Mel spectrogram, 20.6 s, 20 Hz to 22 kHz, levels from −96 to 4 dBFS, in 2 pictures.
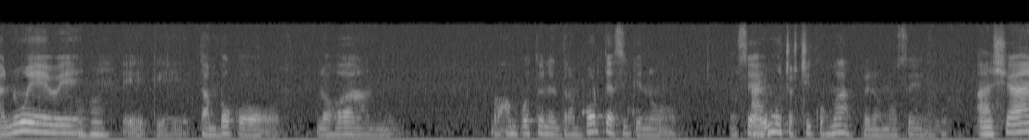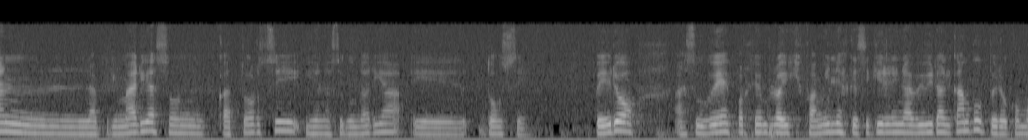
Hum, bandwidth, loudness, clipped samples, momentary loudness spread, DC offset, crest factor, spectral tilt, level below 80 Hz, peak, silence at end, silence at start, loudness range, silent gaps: none; 11.5 kHz; -37 LUFS; under 0.1%; 16 LU; 0.4%; 22 dB; -4 dB/octave; -68 dBFS; -16 dBFS; 0 s; 0 s; 7 LU; none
